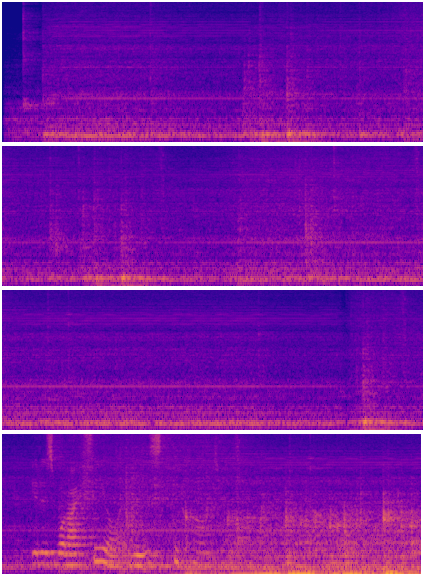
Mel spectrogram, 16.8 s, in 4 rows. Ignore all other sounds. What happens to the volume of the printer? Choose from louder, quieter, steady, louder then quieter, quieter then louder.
steady.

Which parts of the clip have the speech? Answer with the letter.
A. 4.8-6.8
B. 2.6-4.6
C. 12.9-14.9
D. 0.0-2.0
C.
